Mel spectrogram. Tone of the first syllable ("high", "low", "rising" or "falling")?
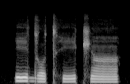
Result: high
